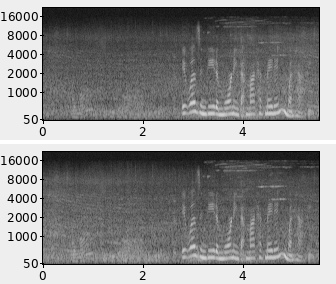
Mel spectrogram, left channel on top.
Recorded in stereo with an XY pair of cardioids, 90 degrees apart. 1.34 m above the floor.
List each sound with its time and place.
0.6 s a man speaking: 30° right, 3 m
2.8 s a woman speaking: 15° left, 0.8 m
